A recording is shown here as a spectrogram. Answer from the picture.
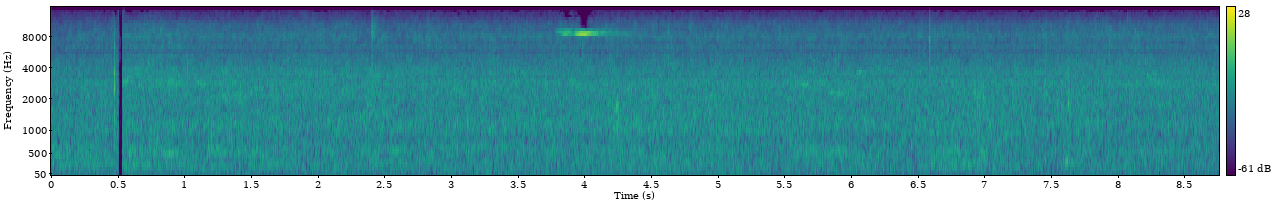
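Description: Steady street noise from motor vehicles, an even rumble.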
